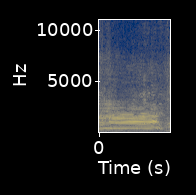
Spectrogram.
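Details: Sahiwal bull calf at a busy cattle market in Sylhet, Bangladesh, on 29 June 2024: one steady, flat-pitched, richly harmonic moo lasting just over a second before breaking off, with a faint market murmur behind.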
